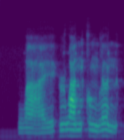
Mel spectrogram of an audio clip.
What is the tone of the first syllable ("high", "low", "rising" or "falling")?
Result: low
